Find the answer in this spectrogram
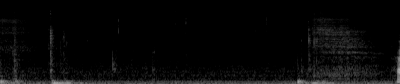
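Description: A few scattered clicks and taps of a computer mouse and keyboard, with a short soft rustle about three seconds in.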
